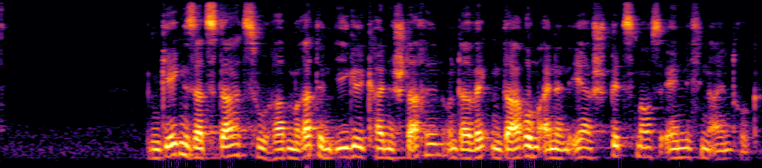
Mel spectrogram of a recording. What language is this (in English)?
German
